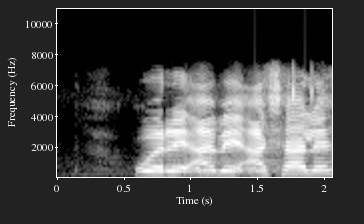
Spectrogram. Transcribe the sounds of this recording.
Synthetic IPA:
ɣʊɾɪʔabɛʔaʃaːlɛ

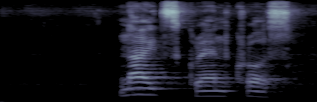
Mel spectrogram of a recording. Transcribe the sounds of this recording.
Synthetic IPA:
najtʰsɡ̥rãndkʰrɔs

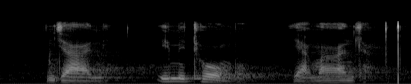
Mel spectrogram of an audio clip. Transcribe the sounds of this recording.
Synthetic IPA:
nd͡ʒʱani | imitʰɔmbʱɔ | jamaːnd͡ɮʱa

